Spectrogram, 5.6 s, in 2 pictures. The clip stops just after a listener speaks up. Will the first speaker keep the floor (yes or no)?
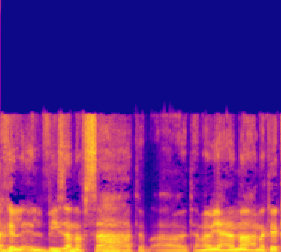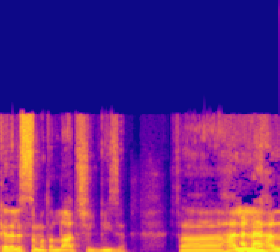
yes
